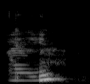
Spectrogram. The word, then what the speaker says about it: Allene: Aline? – No, Aline. A-L-L-E-N-E.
